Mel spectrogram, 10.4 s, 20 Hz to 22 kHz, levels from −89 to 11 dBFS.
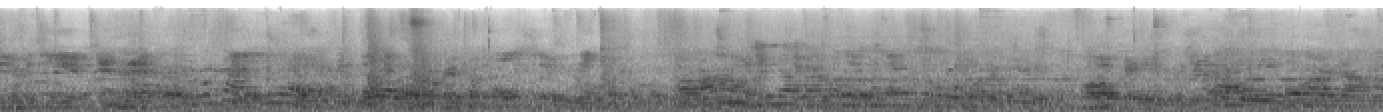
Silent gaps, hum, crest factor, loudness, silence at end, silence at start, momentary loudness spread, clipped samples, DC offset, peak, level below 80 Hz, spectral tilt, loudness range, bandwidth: none; none; 18 dB; -19 LUFS; 0 s; 0 s; 5 LU; under 0.1%; under 0.1%; -2 dBFS; -36 dBFS; -4.5 dB/octave; 2 LU; 16.5 kHz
